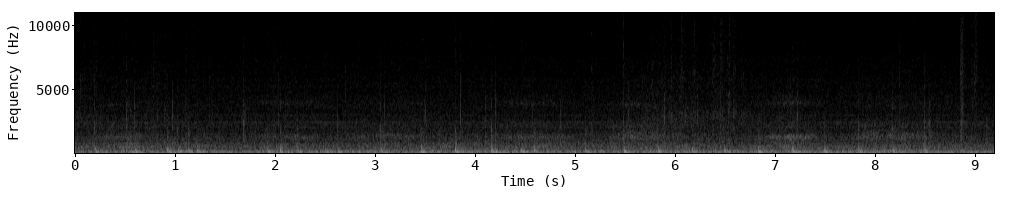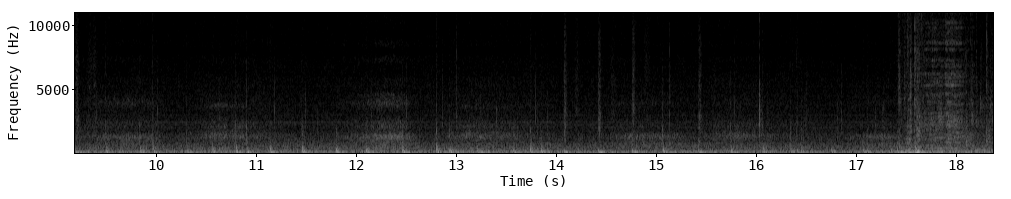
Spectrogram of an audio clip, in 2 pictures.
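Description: Footsteps tap steadily on a hard floor in a large echoing hall.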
